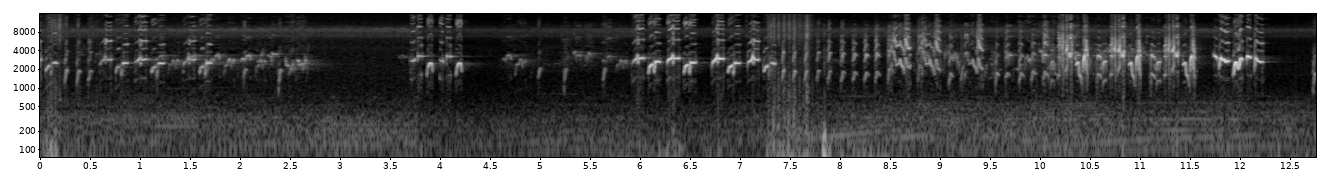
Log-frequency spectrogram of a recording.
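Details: Sooty-headed bulbul calling persistently to lure a rival closer. Chattering runs of quick, sharp chirps are broken by a quiet pause, then resume denser and louder, with a brief flutter-like burst and a steady high whine throughout.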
